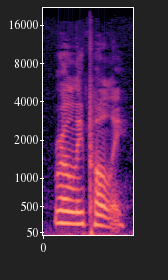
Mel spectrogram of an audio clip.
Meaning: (noun) 1. A toy that rights itself when pushed over 2. A short, plump person (especially a child) 3. A forward roll or sideways roll
- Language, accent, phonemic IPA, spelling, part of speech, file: English, General American, /ˈɹoʊliˈpoʊli/, roly-poly, noun / adjective / adverb, En-us-roly-poly.ogg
